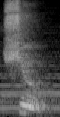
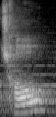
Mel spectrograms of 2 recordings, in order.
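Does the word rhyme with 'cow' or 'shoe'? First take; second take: shoe; cow. First: The vowel sounds like the one in 'shoe'. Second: The vowel sounds like the one in 'cow'. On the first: The speaker calls it right. "French pronunciation choux" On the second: The speaker calls it wrong. "Not chow"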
